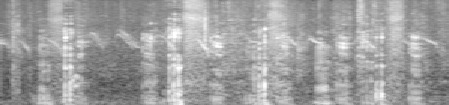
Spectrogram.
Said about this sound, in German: Schweine suchen vergeblich nach ein bisschen Matsch zum Suhlen.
